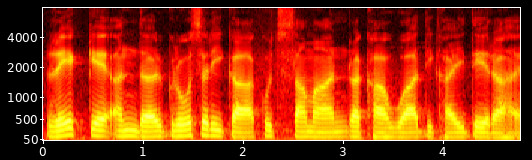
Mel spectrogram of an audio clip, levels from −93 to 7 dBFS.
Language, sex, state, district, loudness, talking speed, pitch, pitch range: Hindi, female, Uttar Pradesh, Lalitpur, -15 LUFS, 165 wpm, 115 Hz, 105-125 Hz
